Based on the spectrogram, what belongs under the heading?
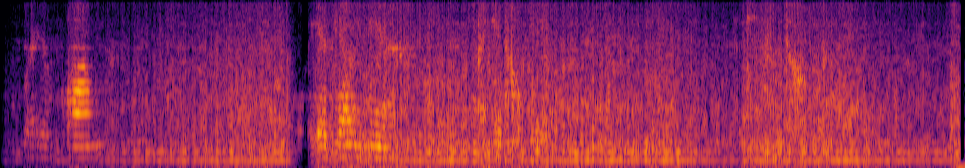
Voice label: Girl Voice I Cant Stop This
